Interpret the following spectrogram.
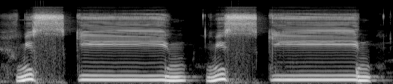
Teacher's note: काफ के साथ या मद्दा है इसलिए अलिफ के बराबर खींचेंगे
